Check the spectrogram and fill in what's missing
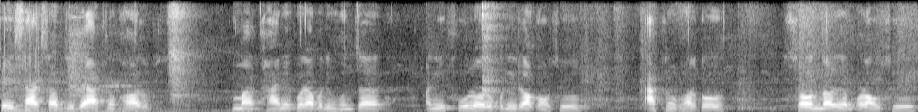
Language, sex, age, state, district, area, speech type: Nepali, female, 60+, West Bengal, Jalpaiguri, rural, spontaneous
